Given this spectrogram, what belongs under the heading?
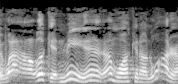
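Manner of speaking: high, loud, exultant boasting; acted joy. Peter walking on water shows off, acted overjoyed cry. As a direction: crow with delight, stretching the wow. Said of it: "must have been filled with much joy".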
